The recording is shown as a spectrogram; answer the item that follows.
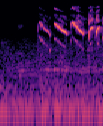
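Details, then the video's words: Oriental white-eye song used as a singing prompt, brief: a few high downslurred whistles followed by quick clipped chirps. "PANCINGAN AMPUH SUPAYA PLECI LANGSUNG BUKA PARUH‼️"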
